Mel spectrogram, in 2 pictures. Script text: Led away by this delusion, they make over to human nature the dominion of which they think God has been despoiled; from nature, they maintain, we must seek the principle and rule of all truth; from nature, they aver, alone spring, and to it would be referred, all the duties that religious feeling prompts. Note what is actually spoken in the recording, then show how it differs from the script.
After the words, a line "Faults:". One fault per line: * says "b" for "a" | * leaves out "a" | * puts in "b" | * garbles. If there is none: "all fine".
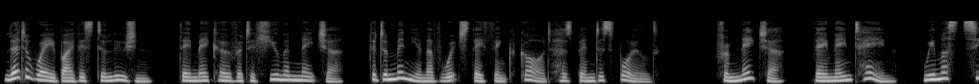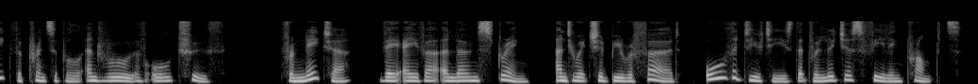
Led away by this delusion, they make over to human nature the dominion of which they think God has been despoiled; from nature, they maintain, we must seek the principle and rule of all truth; from nature, they aver, alone spring, and to it should be referred, all the duties that religious feeling prompts.
Faults:
* says "should" for "would"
